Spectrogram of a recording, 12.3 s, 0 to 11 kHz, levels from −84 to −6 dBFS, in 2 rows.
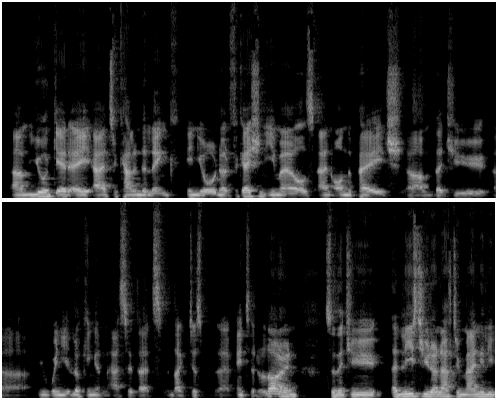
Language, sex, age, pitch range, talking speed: English, male, 20-39, 95-110 Hz, 210 wpm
